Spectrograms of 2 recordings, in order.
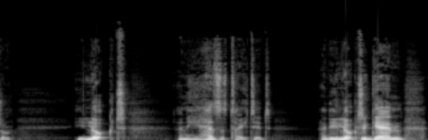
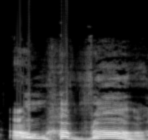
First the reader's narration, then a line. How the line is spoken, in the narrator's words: he cried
